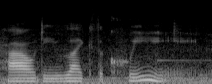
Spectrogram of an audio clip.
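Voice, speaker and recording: Woman voicing Cheshire Cat, slow, low and sly. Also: over music, poor audio. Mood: languid. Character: Cheshire Cat, languid, sly, grinning magical cat. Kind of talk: dramatic audiobook reading.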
